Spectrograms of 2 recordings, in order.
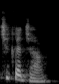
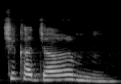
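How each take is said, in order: First: The word is pronounced in a shortened, reduced form. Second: The word is pronounced fully, with every syllable. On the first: This is how people say it in daily life. "but in real life, we don't say çıkacağım, we say çıkacağım" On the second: This is the grammatically correct form. "grammatically, it is said as çıkacağım"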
